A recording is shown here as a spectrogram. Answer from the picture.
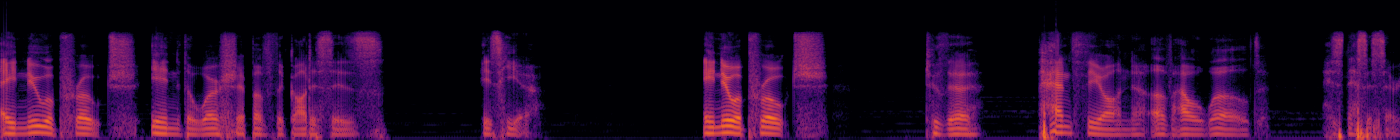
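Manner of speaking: low, deep voice of a big man. Game master voicing a figure in a group, deep male voice. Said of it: "But this deep voice says".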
